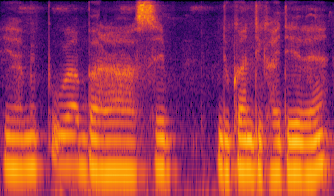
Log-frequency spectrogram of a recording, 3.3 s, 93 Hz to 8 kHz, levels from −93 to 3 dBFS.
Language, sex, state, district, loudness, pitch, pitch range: Hindi, female, Arunachal Pradesh, Papum Pare, -19 LUFS, 170 Hz, 165-175 Hz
